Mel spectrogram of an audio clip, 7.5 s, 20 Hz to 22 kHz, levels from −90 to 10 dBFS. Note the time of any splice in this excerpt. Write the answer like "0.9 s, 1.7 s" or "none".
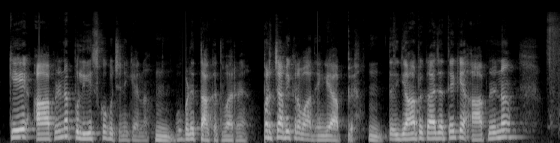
3.4 s, 5.1 s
